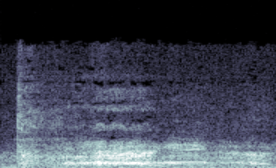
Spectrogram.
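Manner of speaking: high wheezing laugh; real laughter. Real, not acted. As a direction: laugh almost silently, wheezing. Amused at fish-stealing scene.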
